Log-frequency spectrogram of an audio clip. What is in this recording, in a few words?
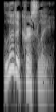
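"ludicrously", British English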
